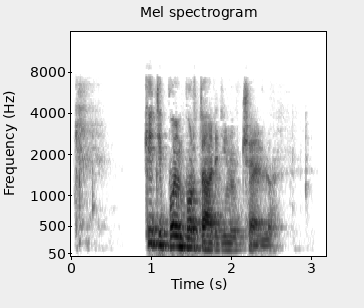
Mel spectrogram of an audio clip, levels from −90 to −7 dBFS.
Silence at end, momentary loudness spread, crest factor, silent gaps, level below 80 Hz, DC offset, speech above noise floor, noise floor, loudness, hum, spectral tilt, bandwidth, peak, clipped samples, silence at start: 0.65 s; 14 LU; 18 dB; 0.74-0.92 s; -62 dBFS; under 0.1%; 38 dB; -55 dBFS; -18 LUFS; none; -7.5 dB/octave; 7.6 kHz; -2 dBFS; under 0.1%; 0.05 s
